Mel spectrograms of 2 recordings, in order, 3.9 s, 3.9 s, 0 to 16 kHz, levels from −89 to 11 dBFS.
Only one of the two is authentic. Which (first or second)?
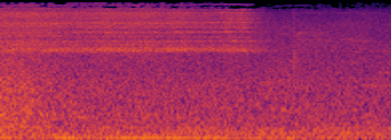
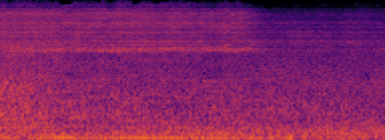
first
